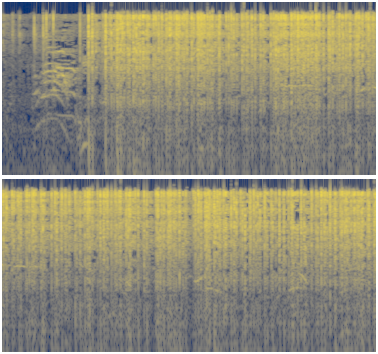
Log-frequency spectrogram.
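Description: Ground fountain fireworks spraying sparks with a dense, rapid crackle of pops, like a long string of firecrackers, starting about a second in and going on steadily.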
